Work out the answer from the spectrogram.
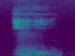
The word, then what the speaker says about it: y: Y means and the meaning is, the pronunciation is e, and the meaning is and.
